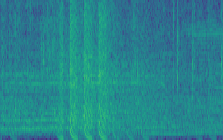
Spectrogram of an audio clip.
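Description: Quick bursts of falling-pitch sweeps from the DJ's turntables, about five in half a second, over steady crowd noise.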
